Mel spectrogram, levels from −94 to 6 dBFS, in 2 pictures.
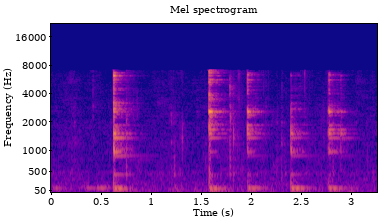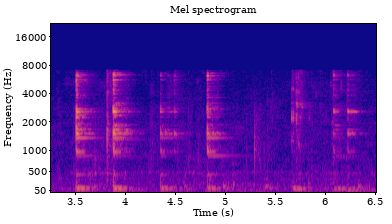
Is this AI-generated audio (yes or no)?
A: no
